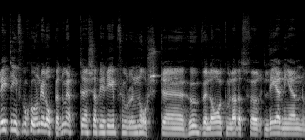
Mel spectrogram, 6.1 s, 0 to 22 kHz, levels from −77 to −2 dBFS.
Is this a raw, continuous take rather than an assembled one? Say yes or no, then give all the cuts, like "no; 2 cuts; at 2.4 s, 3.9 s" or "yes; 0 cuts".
yes; 0 cuts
